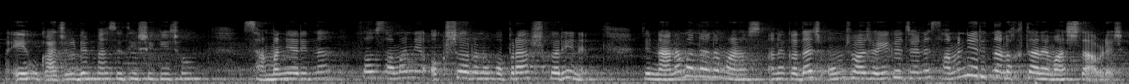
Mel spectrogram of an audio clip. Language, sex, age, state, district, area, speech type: Gujarati, female, 18-30, Gujarat, Surat, urban, spontaneous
